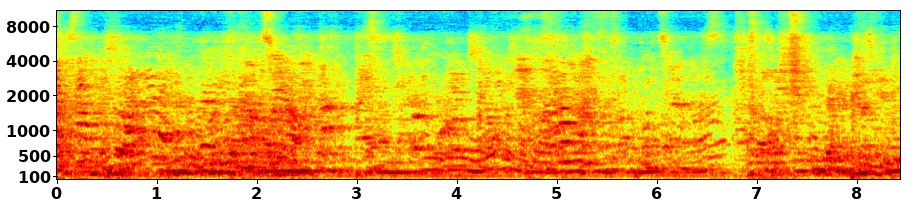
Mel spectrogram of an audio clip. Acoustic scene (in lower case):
crowded indoor space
